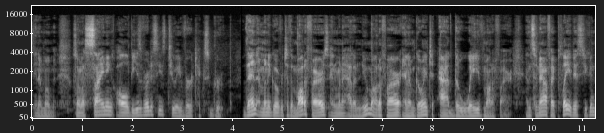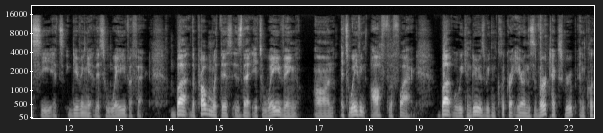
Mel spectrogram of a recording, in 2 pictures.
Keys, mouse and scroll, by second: 9.4 Tab, 9.9 space, 11.0-11.8 middle drag, 11.8 scroll up 1, 12.2 shift+middle drag, 12.3 scroll up 4, 12.7-15.3 middle drag, 15.3 space, 15.4-15.9 scroll up 3, 15.9 space, 21.2 space.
